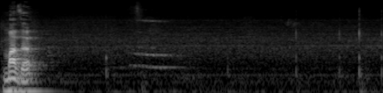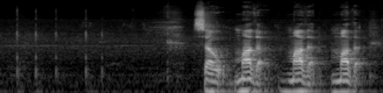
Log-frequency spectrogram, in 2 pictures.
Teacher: So in this case, as you hear, we focus on the first syllable.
